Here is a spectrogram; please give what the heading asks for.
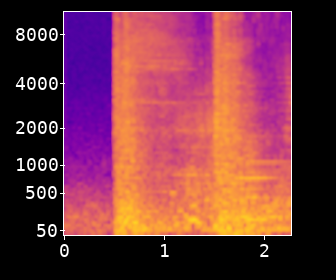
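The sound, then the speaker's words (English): A large manual hatch latch being released and the hatch opened: a sudden loud heavy thud after near-silence, then a sustained rushing roar that swells again about a second later. “I see the hatch now. Oh, it's big. I'm gonna try and open it looks like just a latch, no electronics.”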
